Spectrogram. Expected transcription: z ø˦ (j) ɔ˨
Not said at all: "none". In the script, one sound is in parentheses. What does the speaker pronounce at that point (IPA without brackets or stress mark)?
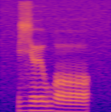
w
